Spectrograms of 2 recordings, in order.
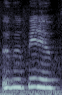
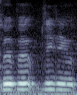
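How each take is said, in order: First: Higher chirpy robot voice; robot beeps. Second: Higher chirpy beep-boop voice; robot beeps. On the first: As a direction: beep it like a cute robot. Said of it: "that kind of thing". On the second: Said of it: "You didn't do this, though". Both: Acted.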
